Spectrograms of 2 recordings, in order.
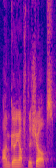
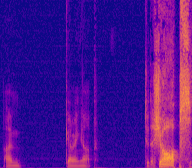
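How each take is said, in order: First: It is said in a casual, everyday tone. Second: It is said in a sinister, menacing tone. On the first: An ordinary trip out. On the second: Something threatening is planned.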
